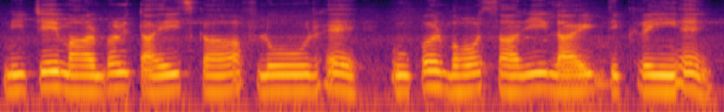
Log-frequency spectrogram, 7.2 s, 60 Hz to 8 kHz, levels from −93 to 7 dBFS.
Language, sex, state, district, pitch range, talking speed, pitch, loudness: Hindi, male, Maharashtra, Mumbai Suburban, 150-165 Hz, 105 wpm, 155 Hz, -15 LUFS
